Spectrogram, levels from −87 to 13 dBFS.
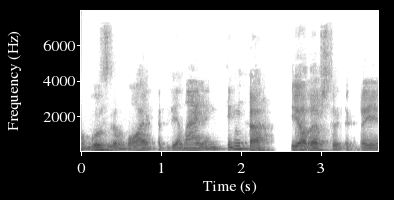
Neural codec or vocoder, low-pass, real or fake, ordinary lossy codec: codec, 16 kHz, 16 kbps, FunCodec, trained on LibriTTS, 50 frames a second; 7.2 kHz; fake; AAC, 32 kbps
